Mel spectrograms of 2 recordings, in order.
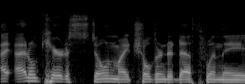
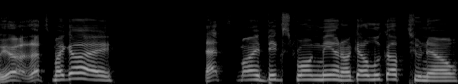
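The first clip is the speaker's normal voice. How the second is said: cartoonish caricature voice, played for ridicule; 9 semitones higher than usual. Mocking a caricatured Republican voter looking for a leader: caricature Republican voter voice. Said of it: "And they go".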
